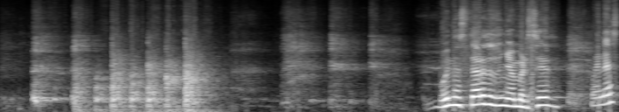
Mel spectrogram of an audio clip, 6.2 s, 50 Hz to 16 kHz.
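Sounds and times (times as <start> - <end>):
sick girl coughing in a harsh hacking fit: 0.3 - 1.0, 2.8 - 4.0, 5.6 - 6.1
speech: 4.4 - 6.1.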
